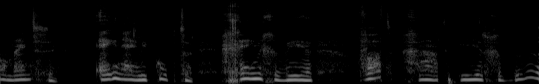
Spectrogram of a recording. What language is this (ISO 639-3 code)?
nld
